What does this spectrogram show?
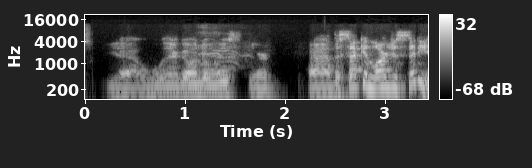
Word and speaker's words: Worcester: W O R C E S T E R and it's somehow two syllables. Yeah, they're going to Worster uh the second largest city in Massachusetts and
